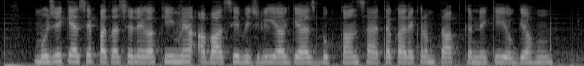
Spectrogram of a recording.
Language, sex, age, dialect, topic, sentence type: Hindi, female, 25-30, Hindustani Malvi Khadi Boli, banking, question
